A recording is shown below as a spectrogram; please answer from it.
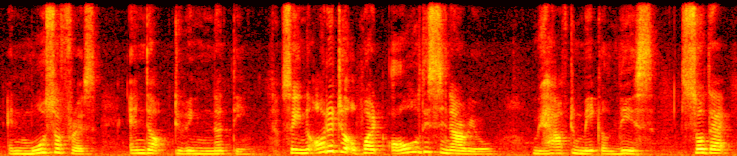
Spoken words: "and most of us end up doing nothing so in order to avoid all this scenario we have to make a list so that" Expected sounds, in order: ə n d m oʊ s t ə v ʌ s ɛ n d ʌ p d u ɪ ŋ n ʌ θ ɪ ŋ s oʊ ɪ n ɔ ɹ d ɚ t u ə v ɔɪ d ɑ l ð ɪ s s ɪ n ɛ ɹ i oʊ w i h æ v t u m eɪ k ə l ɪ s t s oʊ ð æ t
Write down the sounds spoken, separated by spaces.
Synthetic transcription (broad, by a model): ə n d m oʊ s t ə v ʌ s ɛ n d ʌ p d u ɪ ŋ n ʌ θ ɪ ŋ s oʊ ɪ n ɔ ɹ d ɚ t u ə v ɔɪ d ɑ l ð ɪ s s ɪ n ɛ ɹ i oʊ w i h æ f t u m eɪ k ə l ɪ s t s oʊ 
